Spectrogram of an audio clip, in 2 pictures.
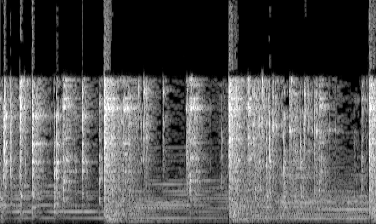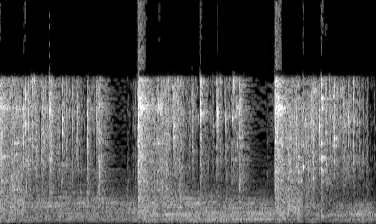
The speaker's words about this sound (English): "Here's my mother's piano." He videotaped himself holding up a giant wrench in front of a little upright piano. "Right here." And then smashing it down.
